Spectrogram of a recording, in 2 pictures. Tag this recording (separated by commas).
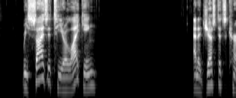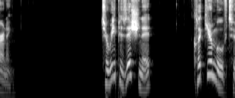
inside a small room, Speech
